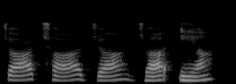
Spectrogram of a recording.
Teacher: च वर्ग जो होते हैं च, छ, ज, झ, ञ इनका उच्चारण तालु से होता है और इनके उच्चारण करते समय जिह्हा जो है वह हम तालु को टच करती है।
